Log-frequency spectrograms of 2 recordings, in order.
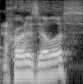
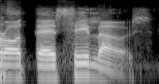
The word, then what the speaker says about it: Protesilaos: Is it Protozillos? Is that how you pronounce it? Pretty close, yes. It's Pretty close. Protesilaos.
